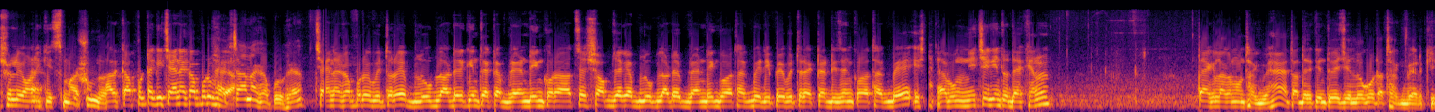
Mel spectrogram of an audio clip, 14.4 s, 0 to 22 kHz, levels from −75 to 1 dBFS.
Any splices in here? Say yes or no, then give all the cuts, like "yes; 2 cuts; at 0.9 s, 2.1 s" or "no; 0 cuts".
no; 0 cuts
